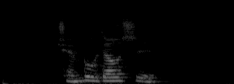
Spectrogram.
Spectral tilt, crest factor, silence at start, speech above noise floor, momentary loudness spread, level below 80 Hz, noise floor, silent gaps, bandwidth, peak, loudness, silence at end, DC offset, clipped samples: -5 dB/octave; 20 dB; 0.05 s; 32 dB; 16 LU; -78 dBFS; -79 dBFS; none; 14 kHz; -30 dBFS; -47 LUFS; 0.75 s; under 0.1%; under 0.1%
